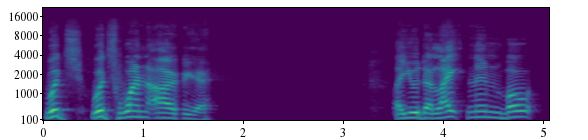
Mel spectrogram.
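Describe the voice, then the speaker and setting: Male livestream host from Alaska, unhurried and halting, lots of restarts, dry close sound. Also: sits high, a bit bright, no room sound. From Alaska, USA. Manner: halting, repeats words and restarts often. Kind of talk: casual live-chat talk reading viewer comments.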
